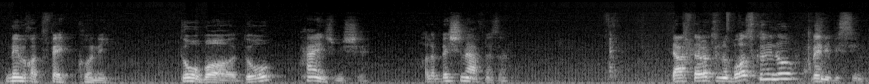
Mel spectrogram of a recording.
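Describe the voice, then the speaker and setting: An actor playing a stern, authoritarian male schoolteacher who shouts drills at his class. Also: mid-range voice, sing-song, pauses often, slight background noise, lightly acted, rough recording. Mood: domineering. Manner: barking orders, shouting drills. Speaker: schoolteacher in a film.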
